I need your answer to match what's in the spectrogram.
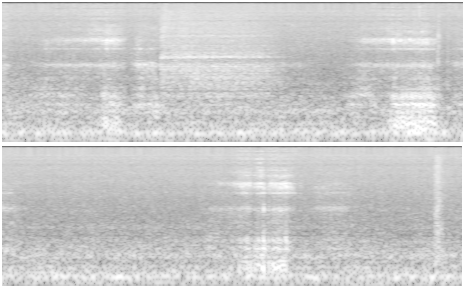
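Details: Adult's heavy snoring during sleep, recorded on a phone that may capture only part of the loudness: three loud, rattling snores about four seconds apart over steady room noise.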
